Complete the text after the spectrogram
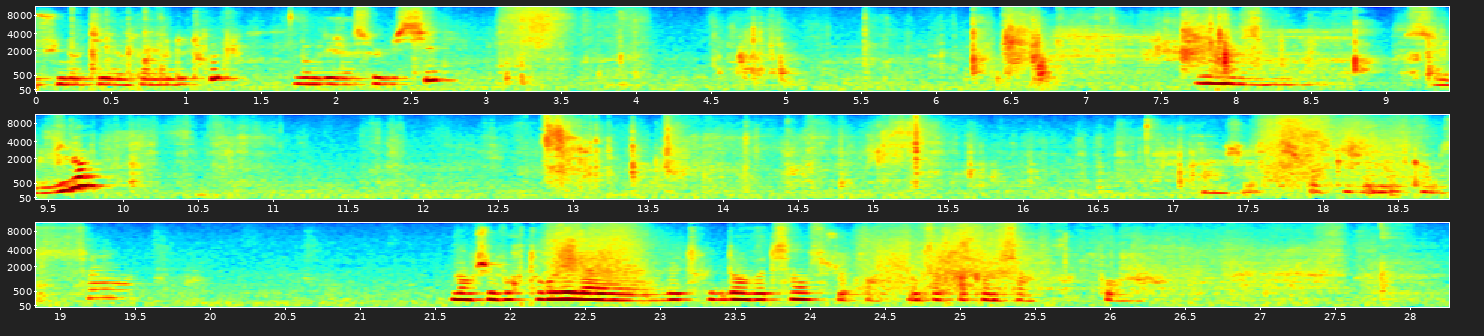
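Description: Paper pages rustle and flip as a book is leafed through.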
